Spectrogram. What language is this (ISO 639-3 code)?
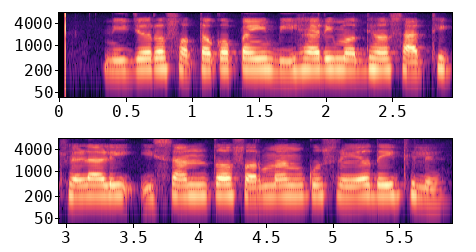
ori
